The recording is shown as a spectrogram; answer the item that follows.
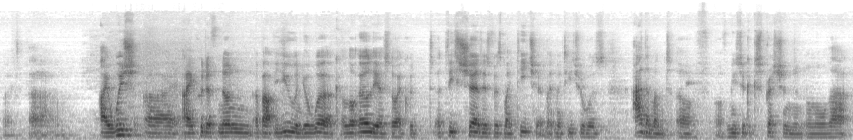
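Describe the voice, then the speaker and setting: Gravelly and fairly low, with little pitch movement, a man talks at a moderate pace. He's a pianist, not a native English speaker, recording a hesitant, thoughtful reply to a video challenge, with many restarts and apologies, in a room with noticeable echo.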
